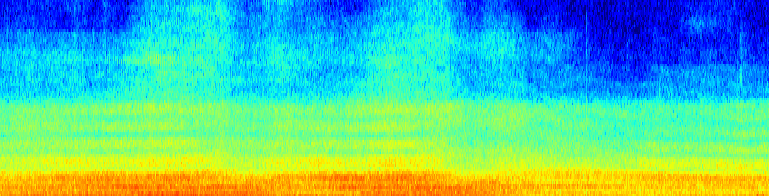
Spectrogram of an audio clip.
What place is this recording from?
street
